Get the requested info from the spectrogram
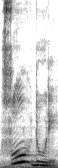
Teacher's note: Why? Because slad is heavy with the dhamma, while dal is light with the dhamma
